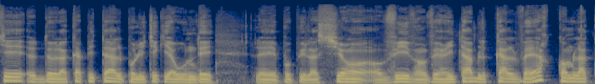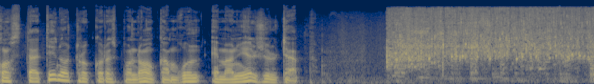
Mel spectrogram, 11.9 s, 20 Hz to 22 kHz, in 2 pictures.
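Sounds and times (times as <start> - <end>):
speech: 0.0 - 9.2
water running from a developed spring in Cameroon: 9.8 - 11.8.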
